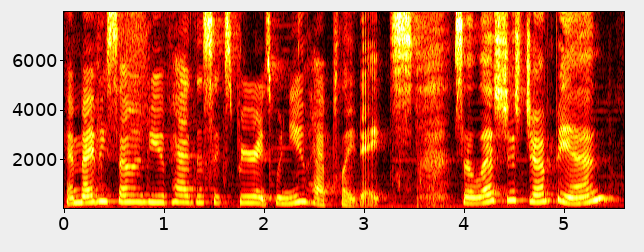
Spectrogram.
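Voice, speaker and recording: A woman reading a children's picture book aloud with an animated storybook delivery, chatting to young viewers in between. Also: sits high, unhurried, noisy background.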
